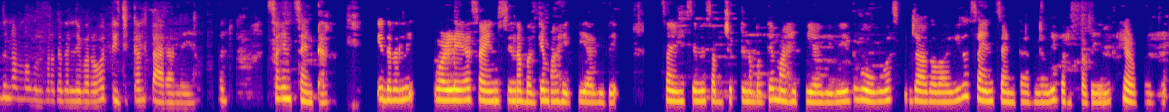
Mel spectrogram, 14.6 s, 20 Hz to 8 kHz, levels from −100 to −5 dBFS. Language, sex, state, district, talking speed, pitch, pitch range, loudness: Kannada, female, Karnataka, Gulbarga, 120 wpm, 230 Hz, 215-245 Hz, -19 LUFS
